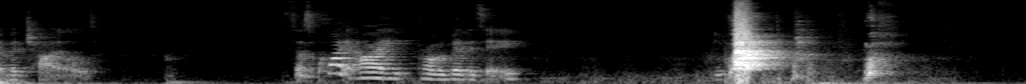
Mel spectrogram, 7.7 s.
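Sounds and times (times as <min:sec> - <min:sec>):
speech: 0:00.1 - 0:00.8, 0:02.2 - 0:04.0, 0:05.4 - 0:06.2
dog barking: 0:05.4 - 0:06.8.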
